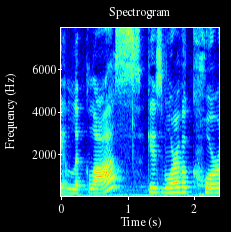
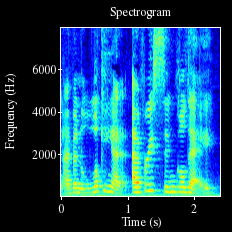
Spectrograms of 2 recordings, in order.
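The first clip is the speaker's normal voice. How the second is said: ordinary talk, nothing marked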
